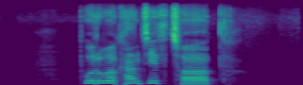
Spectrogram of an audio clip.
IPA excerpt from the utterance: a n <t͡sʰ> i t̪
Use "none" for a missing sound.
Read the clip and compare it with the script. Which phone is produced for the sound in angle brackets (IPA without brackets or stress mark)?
t͡s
